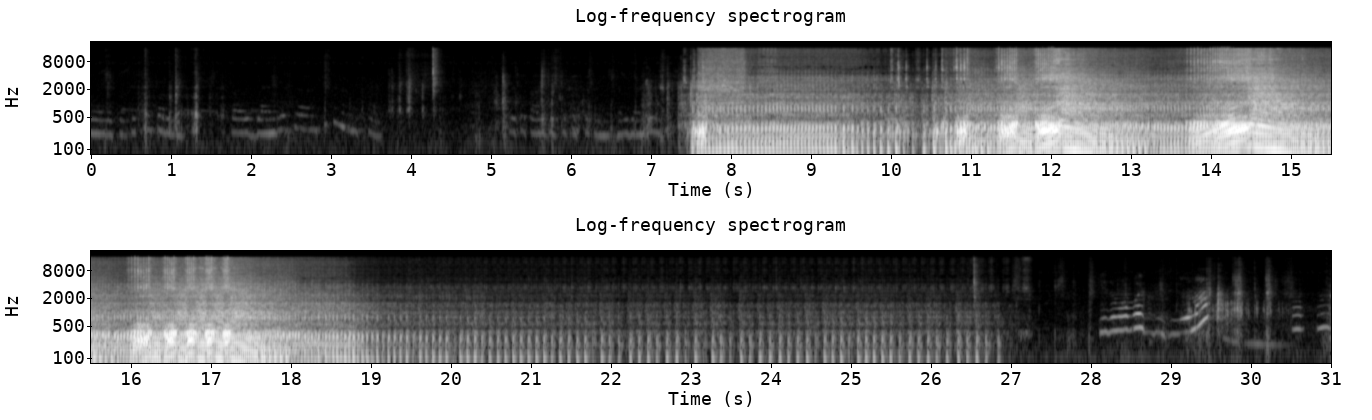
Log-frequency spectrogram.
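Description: Old motorcycle engine, running with its air filter removed. It starts about a quarter of the way in, is revved up and down several times, settles to a steadier idle, then cuts off abruptly near the end.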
